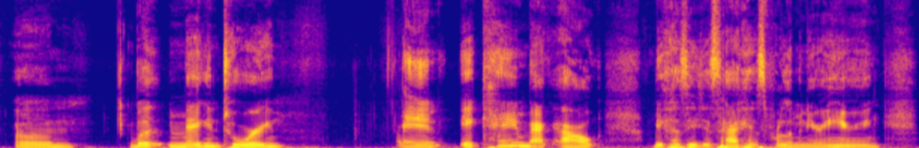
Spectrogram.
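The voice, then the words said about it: Strained, fading voice. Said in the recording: “My voice is going out and I'm trying to push through. I need to go get me a Ricola.”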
